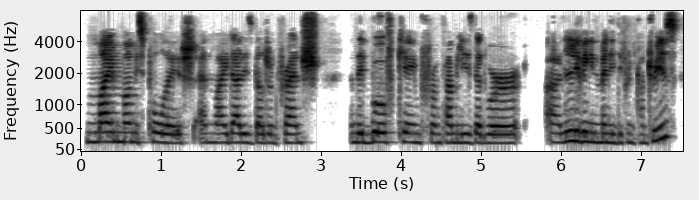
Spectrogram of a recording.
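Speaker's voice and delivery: ordinary delivery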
